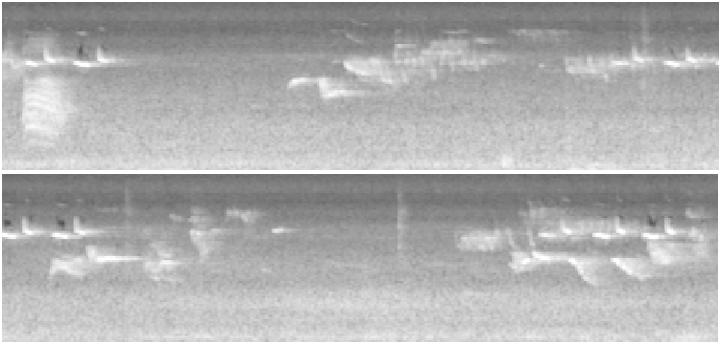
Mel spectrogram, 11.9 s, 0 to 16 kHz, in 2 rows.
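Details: Spring birds chirping in the late afternoon, dated 5.3.2023, with a common blackbird said to sing loudest: scattered bright whistled and chirped phrases from several birds, some falling, some trilled, in bursts over a steady background hiss.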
